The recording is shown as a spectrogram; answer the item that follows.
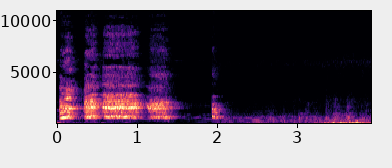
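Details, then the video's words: Rooster crowing on 13 June 2021: a loud, rough crow broken into three or four pulsing syllables over about one and a half seconds. A sharp click follows, then low rumbling background noise. "nghe tiếng gà gáy"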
